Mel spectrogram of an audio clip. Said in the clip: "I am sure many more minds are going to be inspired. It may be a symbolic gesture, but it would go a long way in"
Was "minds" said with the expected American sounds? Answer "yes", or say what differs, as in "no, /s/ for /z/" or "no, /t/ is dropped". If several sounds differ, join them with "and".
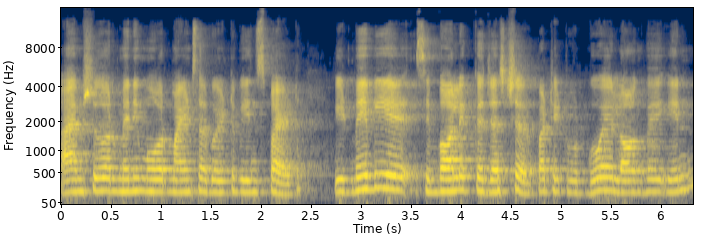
no, /s/ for /z/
